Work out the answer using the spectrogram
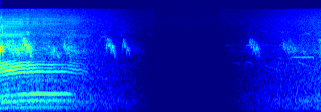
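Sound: sheep bleating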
